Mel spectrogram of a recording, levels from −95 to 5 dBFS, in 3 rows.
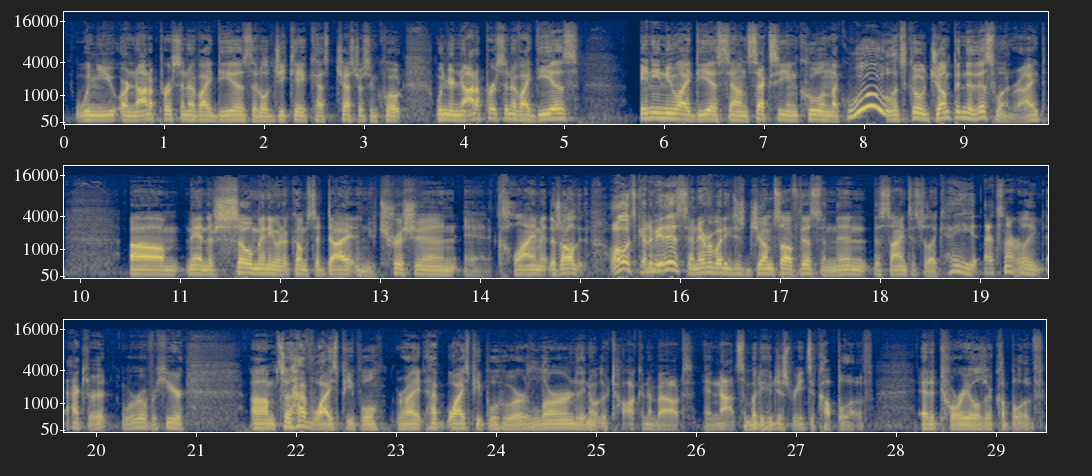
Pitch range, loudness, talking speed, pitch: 105-130 Hz, -17 LUFS, 225 wpm, 115 Hz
